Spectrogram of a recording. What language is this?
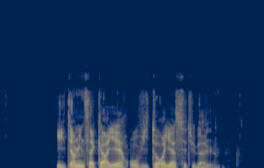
French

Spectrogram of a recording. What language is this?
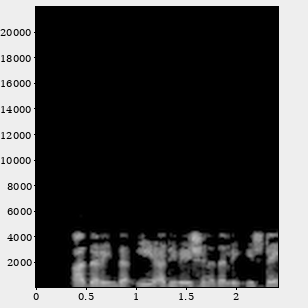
Kannada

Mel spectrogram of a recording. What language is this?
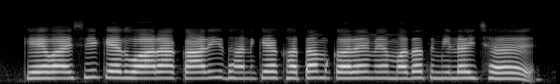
Magahi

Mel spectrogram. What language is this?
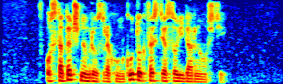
Polish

